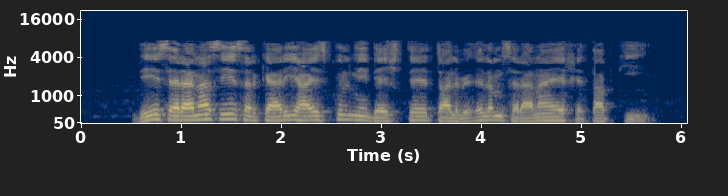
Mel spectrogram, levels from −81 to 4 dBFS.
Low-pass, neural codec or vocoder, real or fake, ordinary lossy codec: 7.2 kHz; none; real; AAC, 32 kbps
